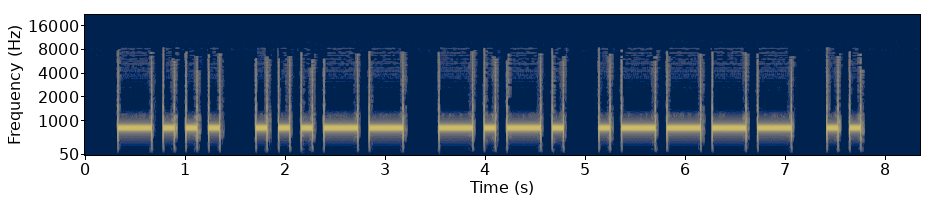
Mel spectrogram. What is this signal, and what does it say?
Morse code, heard as a keyed tone, about 10 wpm, 800 Hz. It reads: B3C1I
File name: LEZIONI / 5 LBVC / 5 LBVC 10wpm 2349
